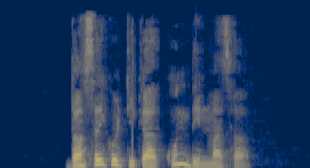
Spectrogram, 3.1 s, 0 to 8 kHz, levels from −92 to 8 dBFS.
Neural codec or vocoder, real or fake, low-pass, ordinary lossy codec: none; real; 7.2 kHz; AAC, 32 kbps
